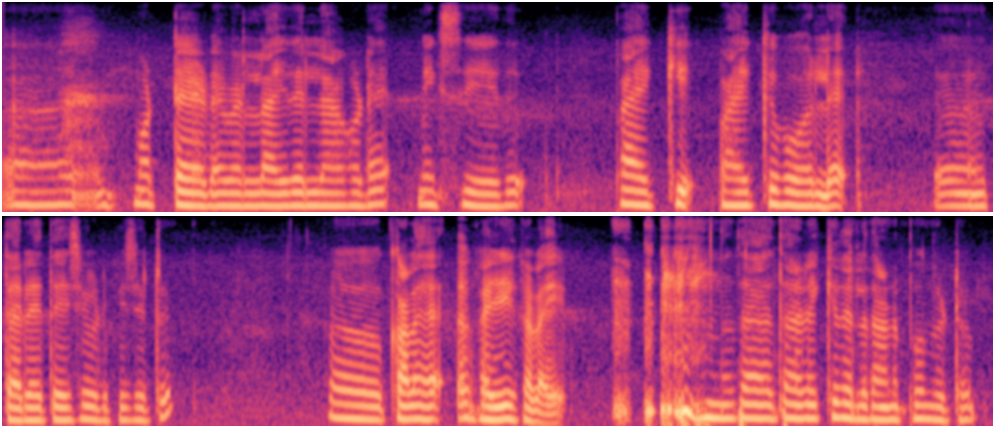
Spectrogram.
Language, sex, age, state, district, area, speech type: Malayalam, female, 45-60, Kerala, Pathanamthitta, rural, spontaneous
